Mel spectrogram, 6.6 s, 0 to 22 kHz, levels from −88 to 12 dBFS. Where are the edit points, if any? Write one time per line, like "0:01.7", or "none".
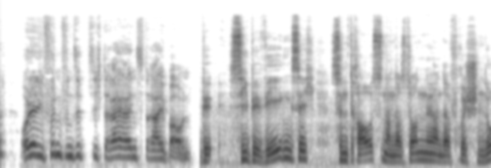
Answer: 0:02.6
